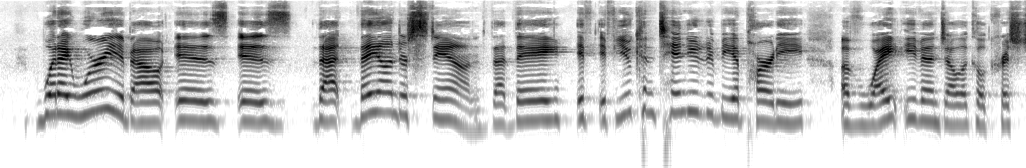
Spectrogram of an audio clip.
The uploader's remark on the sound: Recorded March 1, 2022 at the Upfront Summit.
